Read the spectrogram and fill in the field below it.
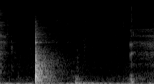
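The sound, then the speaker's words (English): A glass is set down hard on a table with a sharp, ringing clack, followed by two softer, duller knocks about half a second apart. No one speaks. “As I angrily put my glass down.”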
